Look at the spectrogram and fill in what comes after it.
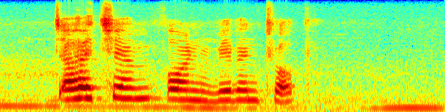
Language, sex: English, female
